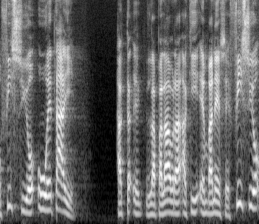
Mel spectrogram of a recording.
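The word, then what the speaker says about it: φυσιοῦται: está usando un verbo llamado o mejor dicho que se pronuncia como fisio uetai.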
